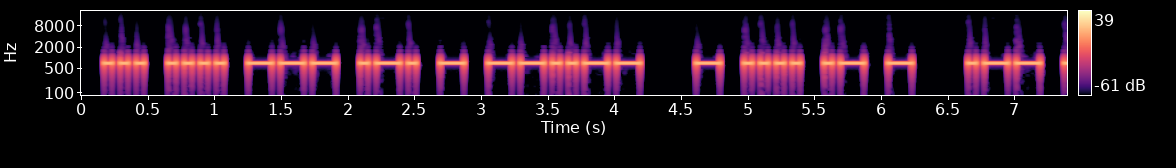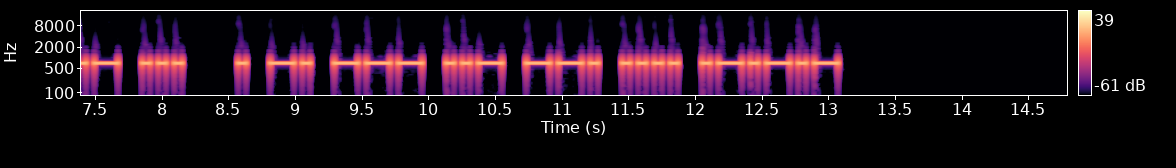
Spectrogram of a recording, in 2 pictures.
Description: Morse code, heard as a keyed tone, about 20 wpm, 700 Hz. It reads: SHORT, THAT WAS ENOUGH.
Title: Sentences from Top 1000 Words - Review Part 2 - 20wpm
